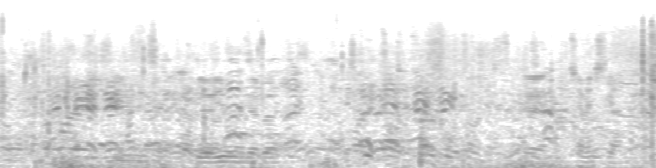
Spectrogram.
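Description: Near silence, with faint distant voices calling.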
